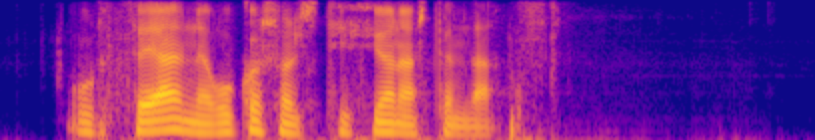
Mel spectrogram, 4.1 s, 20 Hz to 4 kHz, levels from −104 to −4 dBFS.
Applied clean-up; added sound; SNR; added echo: neural separator model SepFormer WHAMR!.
